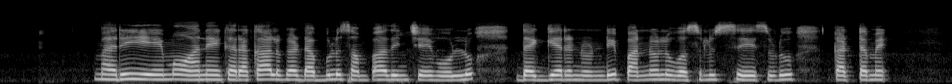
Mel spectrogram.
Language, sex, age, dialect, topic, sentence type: Telugu, female, 31-35, Telangana, banking, statement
